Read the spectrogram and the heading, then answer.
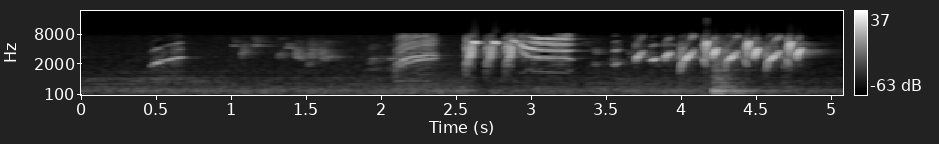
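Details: Moulting Parva European goldfinch coupleur from El Bordj: sparse soft notes, then a buzzy phrase, ringing slurred whistles and a short run of rapid chirps, with a faint low knock.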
